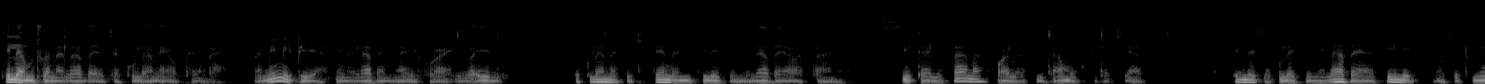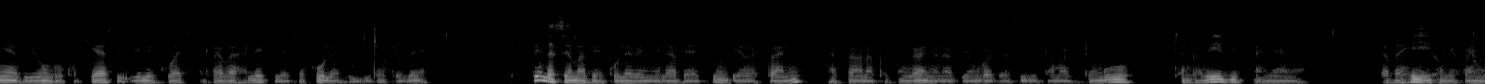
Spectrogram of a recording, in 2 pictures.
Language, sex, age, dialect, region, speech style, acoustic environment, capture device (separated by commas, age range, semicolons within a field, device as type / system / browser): Swahili, male, 18-24, Kenya - Mombasa, Kenya, happy, nature, mobile / Linux / Chrome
